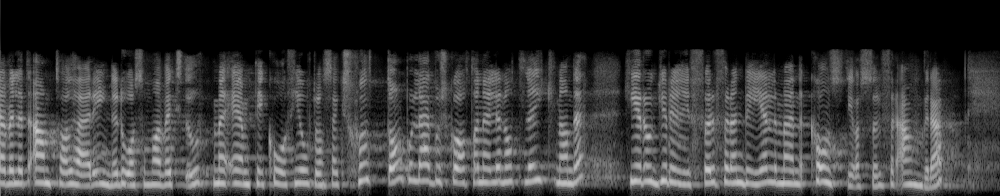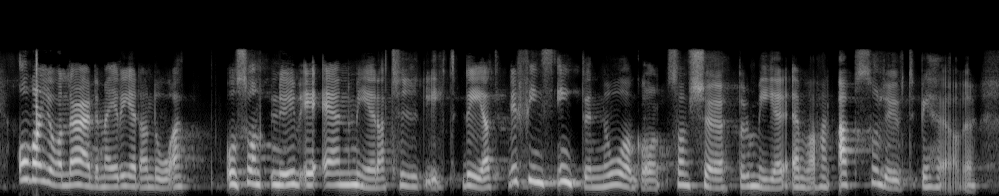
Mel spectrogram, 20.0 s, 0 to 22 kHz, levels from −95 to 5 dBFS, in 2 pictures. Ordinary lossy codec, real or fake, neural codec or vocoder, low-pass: none; fake; codec, 16 kHz, 2 kbps, X-Codec, HuBERT features, trained on balanced general audio; none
